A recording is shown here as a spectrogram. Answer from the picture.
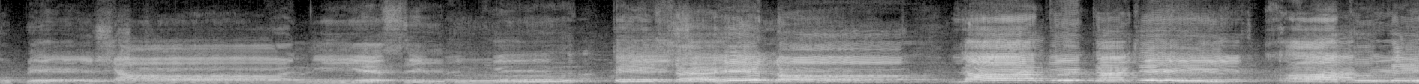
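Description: Soz-khwani: a male sozkhwan chanting an unaccompanied Shia elegy (soz) in long, wavering held phrases with short breaths between them, other men's voices sustaining a lower line beneath him.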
